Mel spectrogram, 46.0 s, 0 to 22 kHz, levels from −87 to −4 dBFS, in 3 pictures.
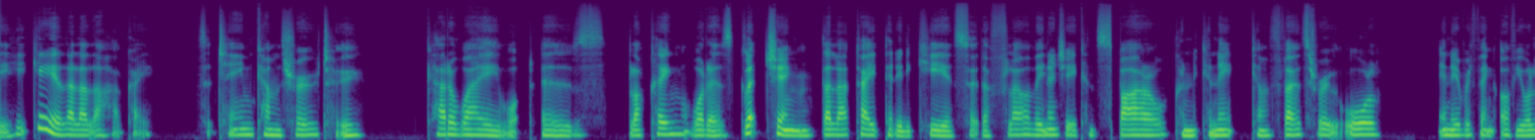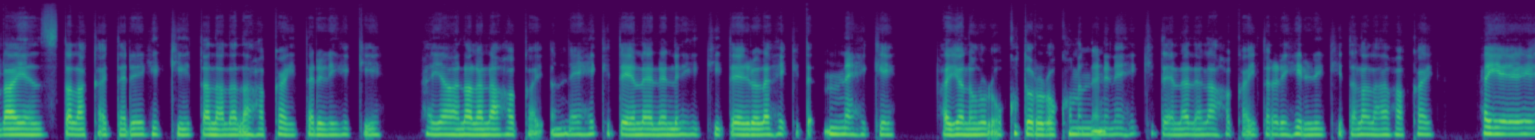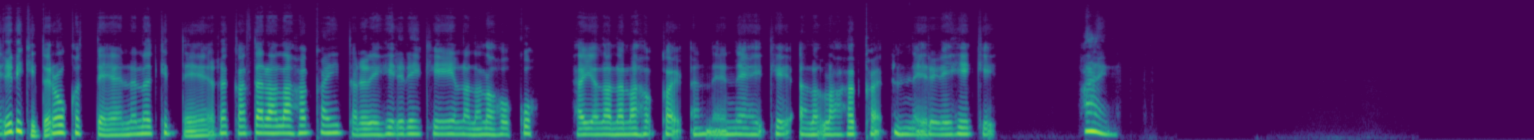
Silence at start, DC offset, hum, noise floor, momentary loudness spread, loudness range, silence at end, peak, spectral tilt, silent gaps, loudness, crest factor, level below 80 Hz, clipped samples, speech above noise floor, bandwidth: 0 s; under 0.1%; none; -81 dBFS; 9 LU; 4 LU; 4.15 s; -4 dBFS; -6.5 dB/octave; none; -26 LUFS; 22 dB; -60 dBFS; under 0.1%; 56 dB; 15 kHz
